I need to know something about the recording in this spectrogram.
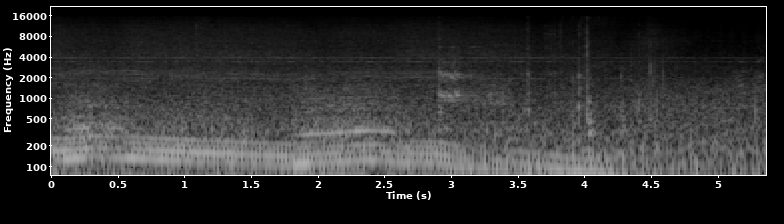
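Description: A car engine idles with a low hum.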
